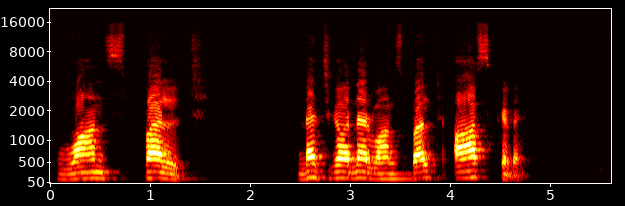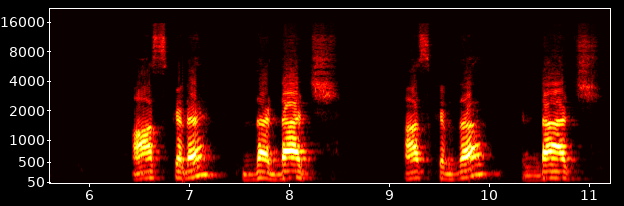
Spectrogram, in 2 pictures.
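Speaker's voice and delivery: halting dictation, phrases repeated after long pauses; slow dictation. Acted. Teacher dictating the Ambon story to students, slow and halting. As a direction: read it out piece by piece so students can write.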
